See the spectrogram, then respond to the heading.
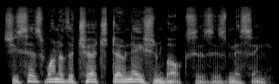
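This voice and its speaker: Man playing an eager police sergeant, low-voiced. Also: wildly swooping pitch, moderate pace, gravelly, husky, no room sound, clean studio sound, exaggerated voice. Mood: eager, puzzled. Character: eager, bouncy, deferential male police sergeant. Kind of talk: audio detective drama.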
